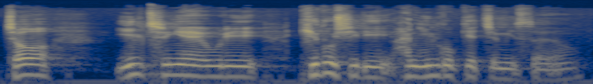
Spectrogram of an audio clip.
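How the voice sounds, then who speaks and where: Gravelly-voiced male pastor preaching. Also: mid-range voice, steady tone, unhurried. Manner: conversational, keeps asking the congregation questions; swings between loud exhortation and soft asides. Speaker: senior pastor. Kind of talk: Sunday sermon.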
